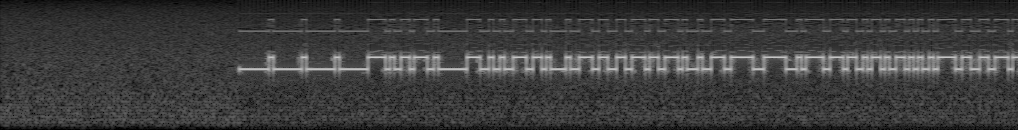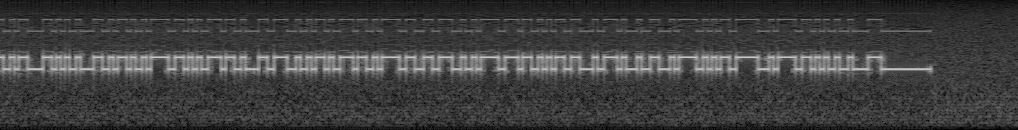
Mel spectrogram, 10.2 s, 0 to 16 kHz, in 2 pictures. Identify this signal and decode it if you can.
RTTY (45.45 baud, 850 Hz shift), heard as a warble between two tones, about 2550 Hz centre. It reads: NAGAI HATTE DREI BRUDER UND EINE SCHWESTER.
